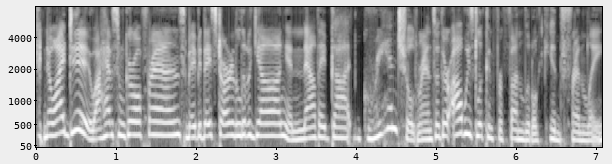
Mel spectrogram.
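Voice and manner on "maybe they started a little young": Southern American accent. Answering after being complimented, saying it in a Southern type of way. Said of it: "the way you said it in a Southern type of way".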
